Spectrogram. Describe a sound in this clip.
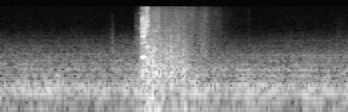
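A game menu gives a sharp whoosh as it switches.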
